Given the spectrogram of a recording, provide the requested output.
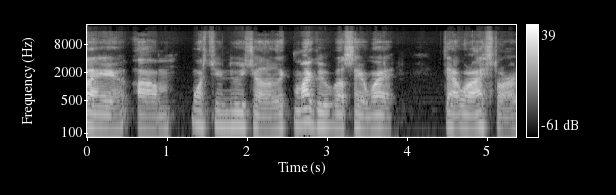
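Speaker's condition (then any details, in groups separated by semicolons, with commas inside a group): Ataxia; may slur speech, may sound drunk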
